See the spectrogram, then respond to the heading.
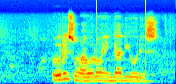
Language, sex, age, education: Yoruba, male, 15-29, tertiary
